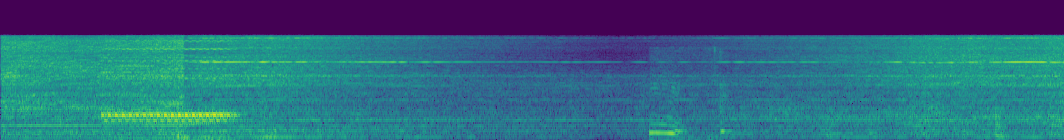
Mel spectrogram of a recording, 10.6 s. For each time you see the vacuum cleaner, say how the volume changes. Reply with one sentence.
The vacuum cleaner can be heard from 0.0 to 10.6 s, getting quieter then louder.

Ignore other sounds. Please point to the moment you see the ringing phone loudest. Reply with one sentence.
The volume of the ringing phone peaks at 2 seconds.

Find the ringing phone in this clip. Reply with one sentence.
The ringing phone can be heard from 1.0 to 2.4 s and from 6.5 to 7.3 s.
